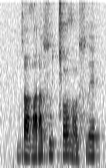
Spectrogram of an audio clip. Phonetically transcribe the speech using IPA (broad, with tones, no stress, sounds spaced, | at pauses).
ʎ i˨ ðˤ ɛ˨ ɾ ʌ˦ sʷ i˦ cʰ u˦ ðˤ o˨ sʷ ɛ˦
